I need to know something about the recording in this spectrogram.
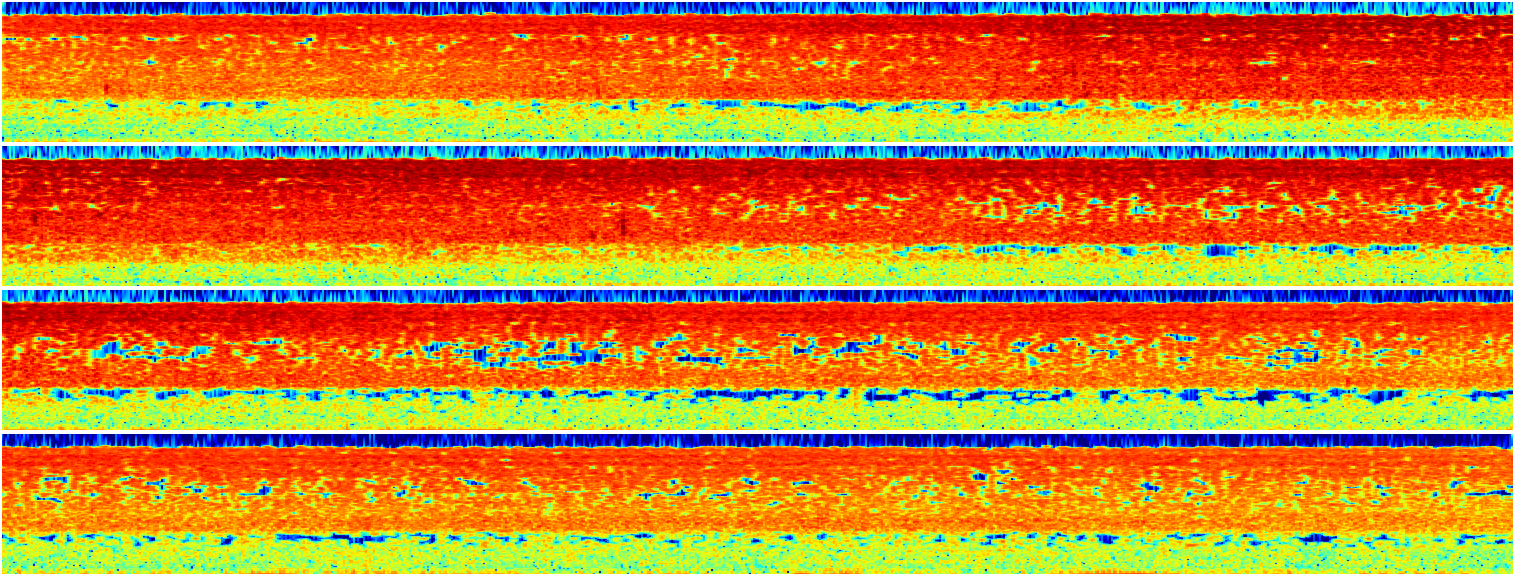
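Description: Steady rushing of water cascading down a stone water-wall fountain into its pool, with rain falling around it. It is a little louder over the first half and eases off in the last third.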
